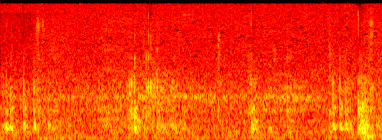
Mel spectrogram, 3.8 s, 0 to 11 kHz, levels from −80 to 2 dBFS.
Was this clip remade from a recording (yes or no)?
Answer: no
